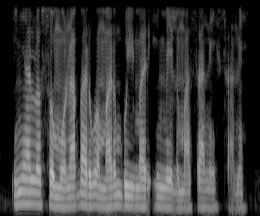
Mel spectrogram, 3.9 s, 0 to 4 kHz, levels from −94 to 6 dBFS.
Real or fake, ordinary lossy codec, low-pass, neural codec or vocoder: fake; none; 3.6 kHz; codec, 16 kHz, 16 kbps, FreqCodec, larger model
